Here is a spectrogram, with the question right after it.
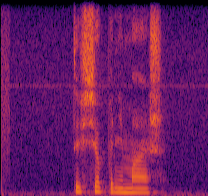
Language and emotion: Russian, neutral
